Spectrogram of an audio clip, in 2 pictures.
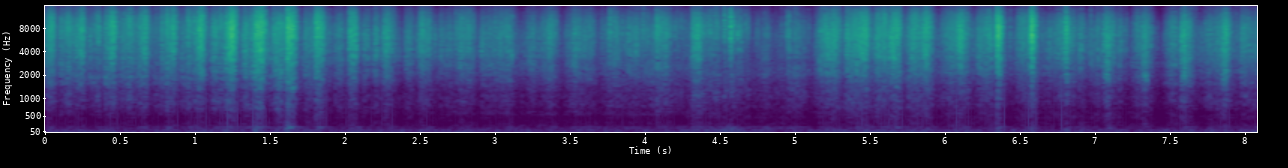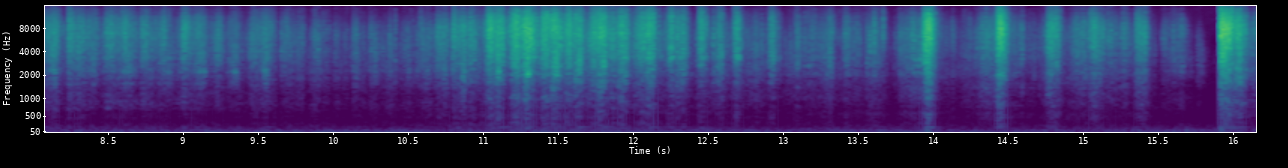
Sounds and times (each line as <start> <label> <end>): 0.0 maracas 16.1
